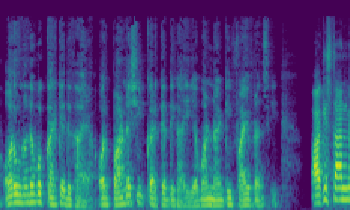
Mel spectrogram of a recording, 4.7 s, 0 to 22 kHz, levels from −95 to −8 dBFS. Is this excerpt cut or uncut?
cut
